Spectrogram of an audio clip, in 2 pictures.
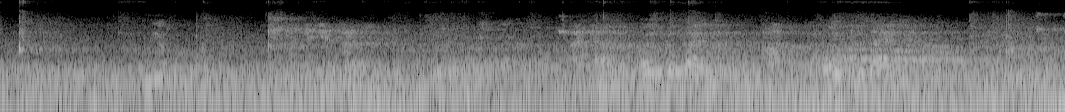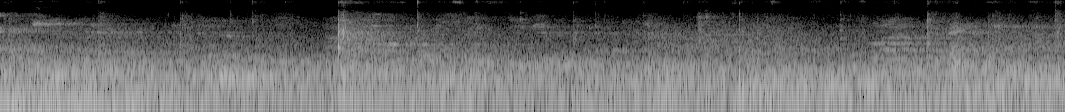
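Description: Voices of men and women chatter in the hall.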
